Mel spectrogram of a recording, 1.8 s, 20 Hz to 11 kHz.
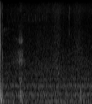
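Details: Honey bees from a 15-year-old hive being cut out of a house wall, described as mean and stinging. A steady low droning hum with layered harmonics, opening with a sharp knock and a faint clink midway.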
